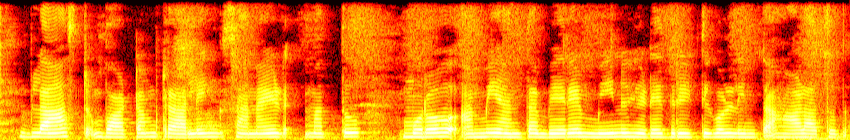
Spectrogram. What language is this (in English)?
Kannada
